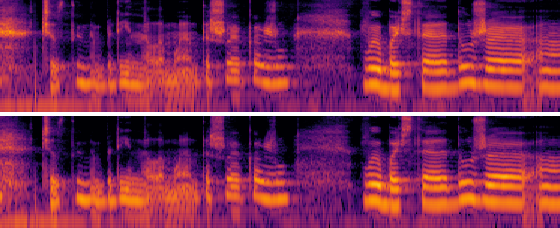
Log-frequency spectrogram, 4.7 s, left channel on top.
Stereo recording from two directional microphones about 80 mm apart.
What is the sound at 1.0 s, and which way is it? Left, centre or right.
Speech, right.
